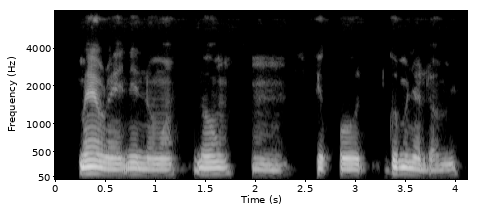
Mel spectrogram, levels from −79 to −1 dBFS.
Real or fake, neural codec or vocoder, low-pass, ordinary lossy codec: real; none; 7.2 kHz; Opus, 32 kbps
